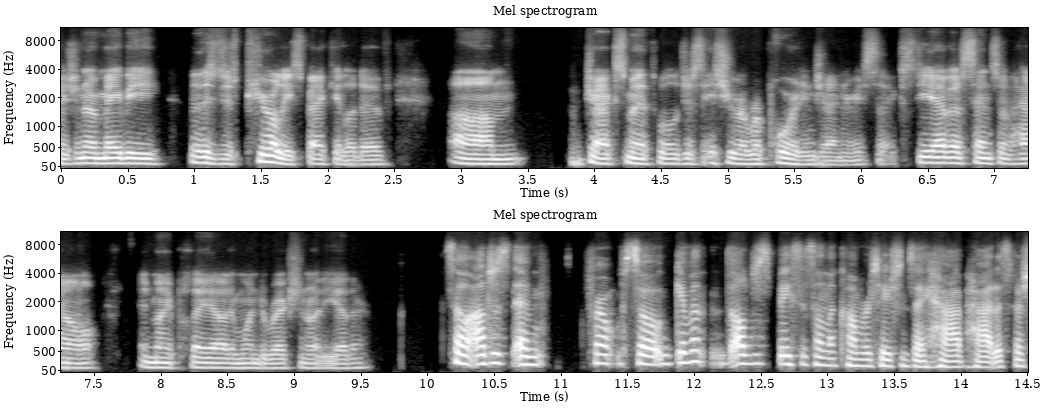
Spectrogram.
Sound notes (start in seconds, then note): none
